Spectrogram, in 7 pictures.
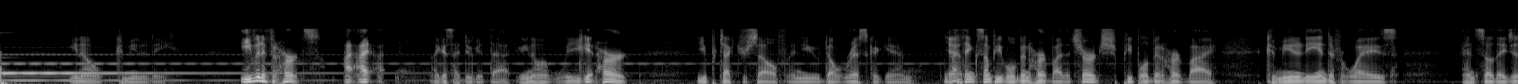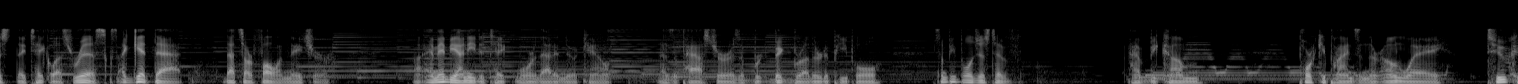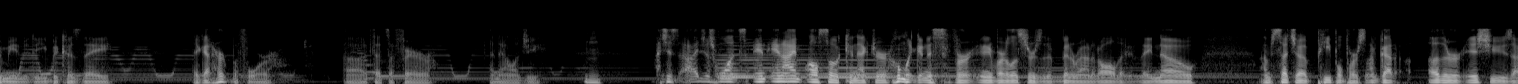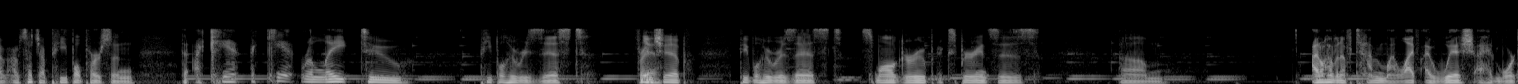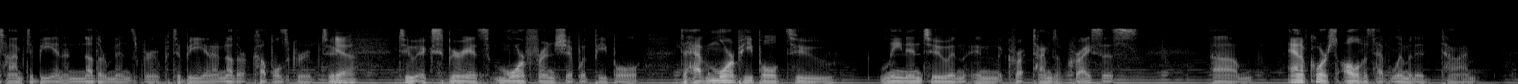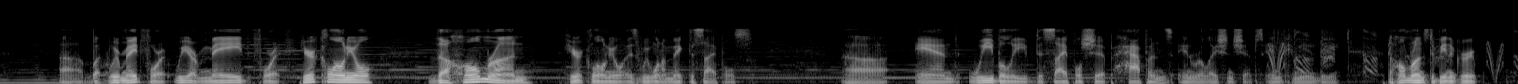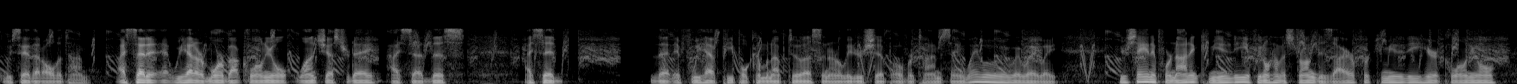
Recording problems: high frequencies cut off; noticeable; nothing above 5.5 kHz
background music; noticeable; throughout; 15 dB below the speech

